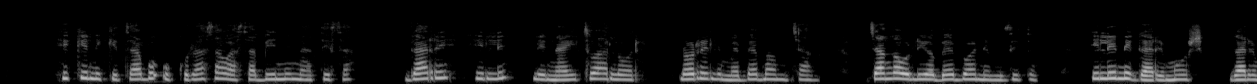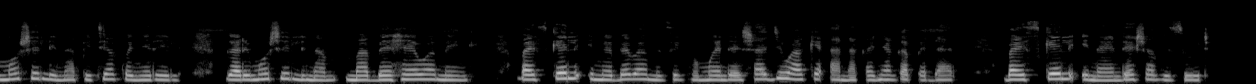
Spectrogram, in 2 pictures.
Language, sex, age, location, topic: Swahili, female, 18-24, Nakuru, education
